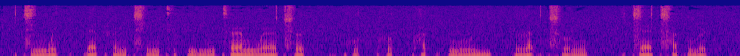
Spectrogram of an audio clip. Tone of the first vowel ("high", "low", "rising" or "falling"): rising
